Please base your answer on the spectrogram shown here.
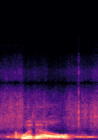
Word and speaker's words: Quesnel: I get to uh quinel yes is silent BC to dereck's place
